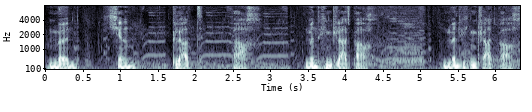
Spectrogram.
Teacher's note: C'est-à-dire un petit peu comme un R français, mais sourd, donc les cordes vocales ne vibrent pas. Et également un peu plus doux.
